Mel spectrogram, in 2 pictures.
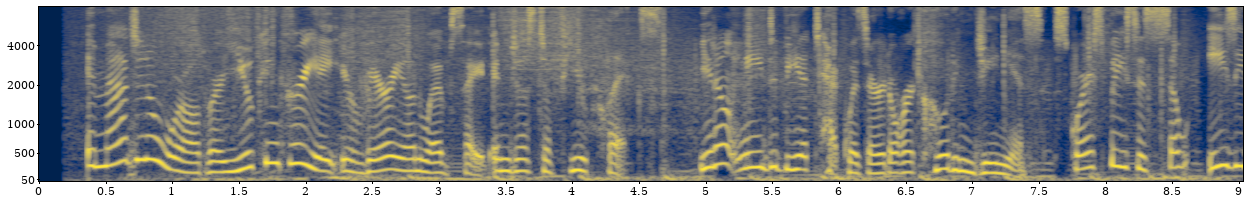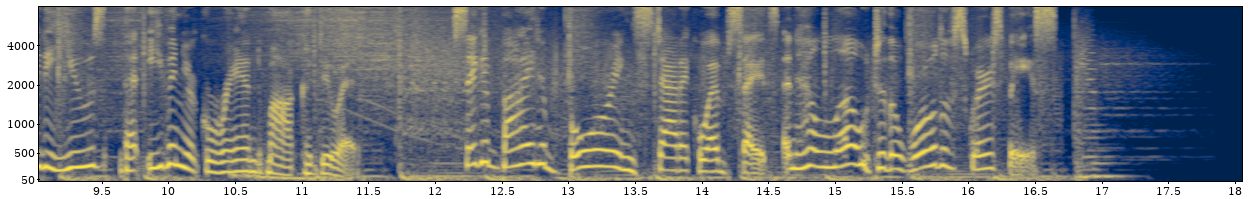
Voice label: playful storytelling conversational, commercial promo; squarespace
